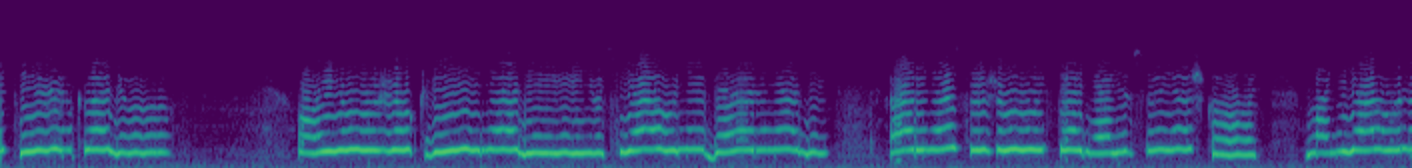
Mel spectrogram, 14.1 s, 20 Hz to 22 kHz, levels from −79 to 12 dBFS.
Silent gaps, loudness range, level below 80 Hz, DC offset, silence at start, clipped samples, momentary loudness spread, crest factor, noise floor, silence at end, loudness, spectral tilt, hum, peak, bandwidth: none; 4 LU; -52 dBFS; under 0.1%; 0 s; under 0.1%; 8 LU; 8 dB; -52 dBFS; 0 s; -21 LUFS; -7.5 dB/octave; none; -12 dBFS; 4.1 kHz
